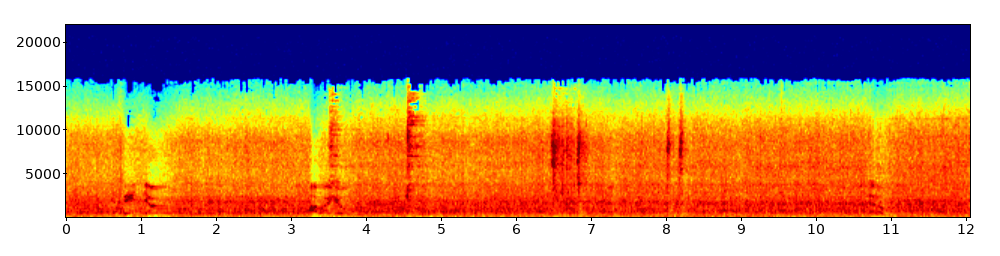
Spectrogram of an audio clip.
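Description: Metal wheels squeal on the rails.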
